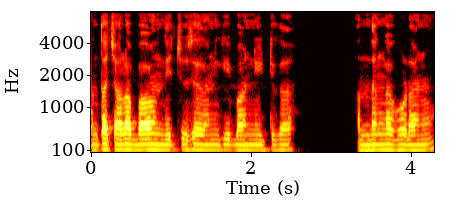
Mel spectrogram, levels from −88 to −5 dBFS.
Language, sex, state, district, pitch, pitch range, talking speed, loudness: Telugu, male, Andhra Pradesh, Visakhapatnam, 110 Hz, 105-110 Hz, 125 wpm, -23 LUFS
